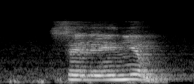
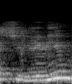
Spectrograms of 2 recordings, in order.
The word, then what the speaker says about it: सेलेनियम: सेलेनियम, क्या नाम होता है? सेलेनियम। कई किताबें सिलेनियम भी लिखती है बेटा। एक ही चीज है, ध्यान रखना, सेलेनियम उच्चारण होता है इसका।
